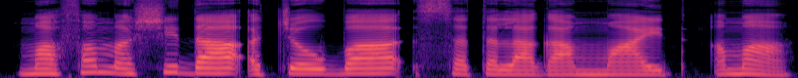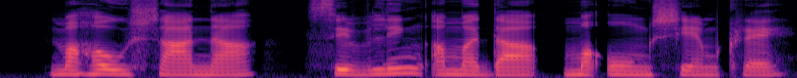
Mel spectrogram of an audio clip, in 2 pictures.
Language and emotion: Manipuri, neutral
